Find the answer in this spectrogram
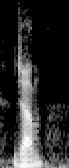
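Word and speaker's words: Can: Hvordan så du det? John. John? – Mm. – Ah. – Vanlig C på tyrkisk eh, uttales som engelsk J.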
